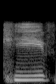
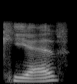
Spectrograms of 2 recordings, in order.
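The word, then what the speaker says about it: Kyiv: you noticed they're saying keeve now instead of kiev yeah that's the ukrainian pronunciation ah instead of the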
